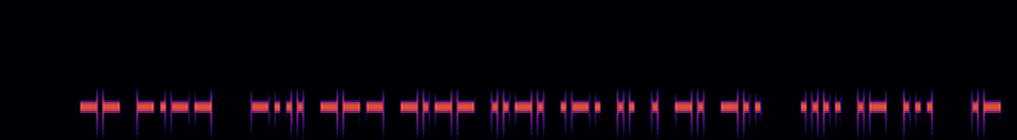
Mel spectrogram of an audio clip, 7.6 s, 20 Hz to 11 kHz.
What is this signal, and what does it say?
Morse code, heard as a keyed tone, about 28 wpm, 700 Hz. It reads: MY BOYFRIEND HAS A
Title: Sentences from Top 1000 Words - Review Part 5 - 28wpm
